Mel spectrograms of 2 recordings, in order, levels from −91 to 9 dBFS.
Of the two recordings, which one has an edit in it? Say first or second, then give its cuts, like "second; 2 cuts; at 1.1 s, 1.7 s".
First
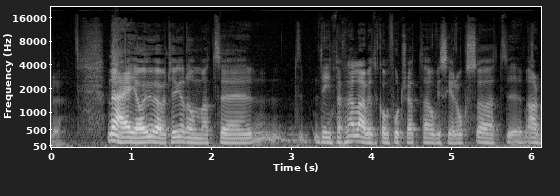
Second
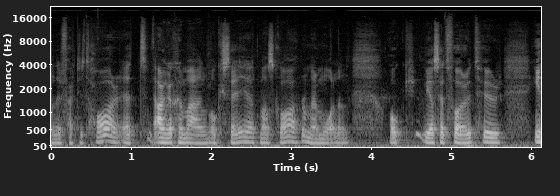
second; 2 cuts; at 1.3 s, 3.1 s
